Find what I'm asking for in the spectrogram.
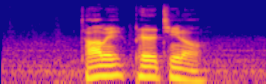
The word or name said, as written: Parrottino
